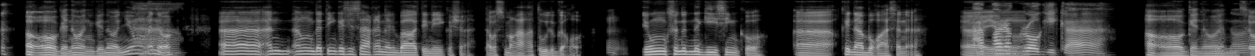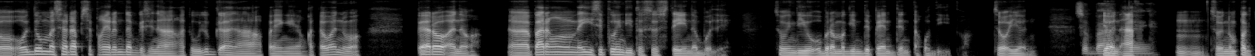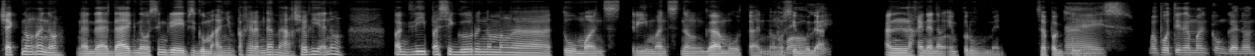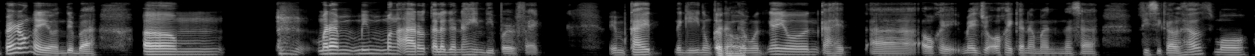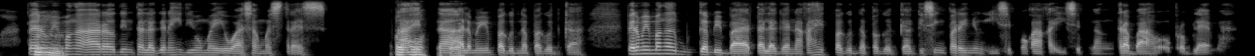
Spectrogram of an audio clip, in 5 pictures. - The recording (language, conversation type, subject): Filipino, podcast, Ano ang papel ng pagtulog sa pamamahala ng stress mo?
- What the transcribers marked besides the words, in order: gasp; throat clearing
